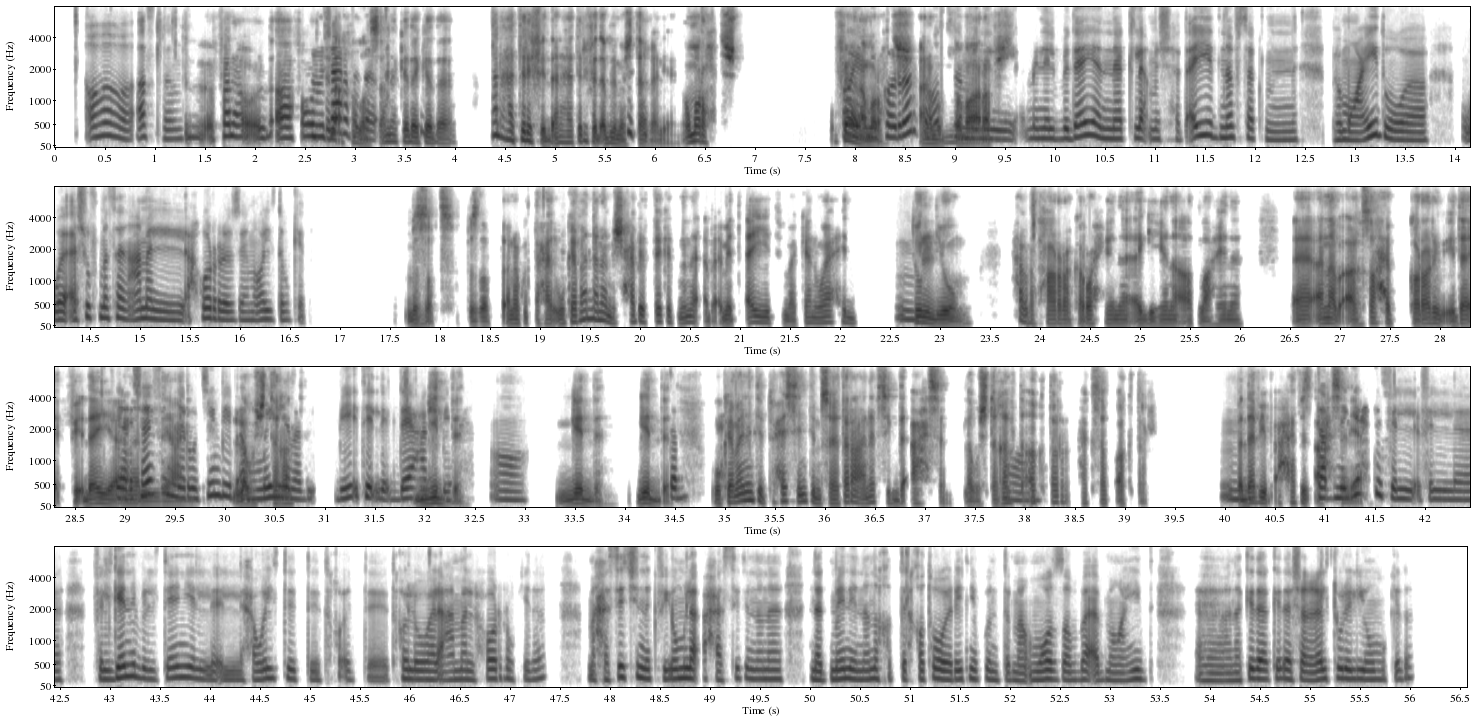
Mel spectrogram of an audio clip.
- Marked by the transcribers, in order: tapping; chuckle; laugh; unintelligible speech; other background noise; in English: "الروتين"; unintelligible speech
- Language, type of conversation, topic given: Arabic, podcast, إيه نصيحتك للخريجين الجدد؟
